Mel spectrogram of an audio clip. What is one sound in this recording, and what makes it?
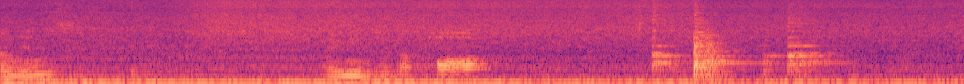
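A metal pot lid clanks as it is lifted and set down.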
